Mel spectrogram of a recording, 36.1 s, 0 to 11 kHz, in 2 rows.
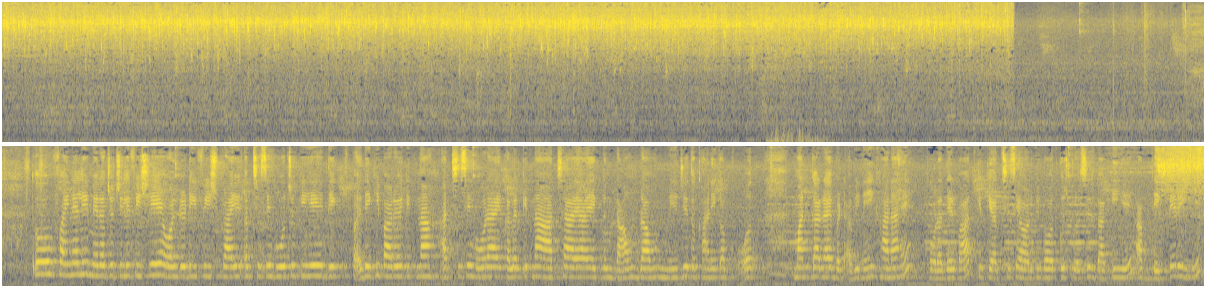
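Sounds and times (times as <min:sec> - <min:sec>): fish sizzling in hot oil: 0:00.0 - 0:15.2, 0:35.3 - 0:36.0.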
